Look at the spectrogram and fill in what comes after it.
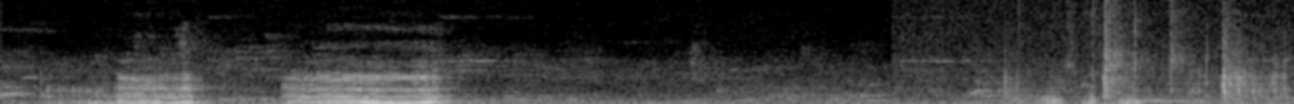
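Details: Rutting deer in a large enclosure at a wildlife park in Altenfelden: two loud, drawn-out groaning bellows rich in harmonics, the second longer and rising then falling, followed by a quieter stretch with faint background noise and a few short, sharp sounds.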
